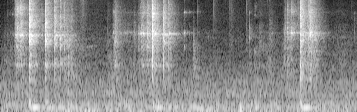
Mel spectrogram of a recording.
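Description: Plastic Connect Four checkers clicking: a disc dropped into the upright grid and loose pieces handled, in three short clusters of light clicks about a second and a half apart.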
